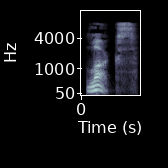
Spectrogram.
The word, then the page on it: luxe: British English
